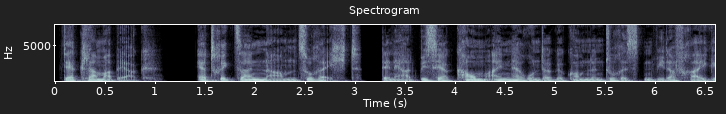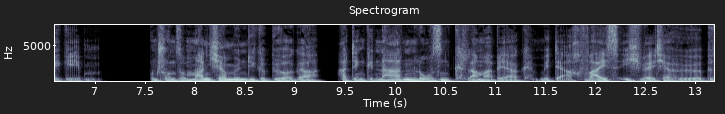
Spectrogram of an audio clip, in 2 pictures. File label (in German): Kommentar Neutral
